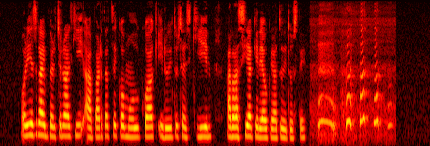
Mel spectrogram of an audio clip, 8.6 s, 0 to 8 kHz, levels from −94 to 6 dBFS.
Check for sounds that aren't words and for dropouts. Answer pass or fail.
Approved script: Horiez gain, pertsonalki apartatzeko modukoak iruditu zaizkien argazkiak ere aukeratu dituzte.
fail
